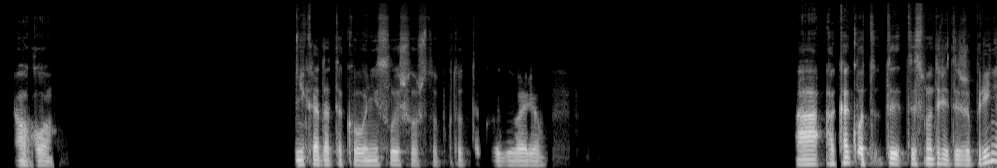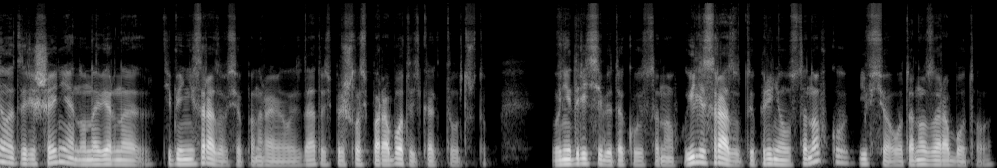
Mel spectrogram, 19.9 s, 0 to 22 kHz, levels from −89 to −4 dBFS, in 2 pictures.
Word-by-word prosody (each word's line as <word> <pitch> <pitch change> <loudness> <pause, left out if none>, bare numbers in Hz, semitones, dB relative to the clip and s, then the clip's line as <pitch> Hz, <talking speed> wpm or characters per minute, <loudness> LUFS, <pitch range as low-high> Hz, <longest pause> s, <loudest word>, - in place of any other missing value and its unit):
Ого. 90 -1 -1 2.4
Никогда 100 0 +1
такого 95 0 -2
не 95 0 -1
слышал, 95 -2 -3
чтобы - - -13
кто-то - - -11
такое 90 - -9
говорил. 90 -1 -2 2.5
А 110 +1 +7
а 115 -1 0
как 135 +2 +3
вот, 120 -2 +1
ты 120 -2 +4
ты 115 - -3
смотри, 115 0 +1
ты 105 - -1
же 100 0 0
принял 145 - +1
это 115 -2 0
решение, 125 +5 +1
но, 100 -1 -1
наверно, 100 -2 +1
тебе 110 -2 0
не 110 0 +3
сразу 110 -8 +3
всё 85 +1 -8
понравилось, 85 -1 -6
да? 100 +1 -2
То 105 - -11
есть, 100 +1 -9
пришлось 100 +1 -3
поработать 100 -2 +3
как-то, 90 -1 -7
вот, 80 - -12
чтоб - - -20 0.6
внедрить 110 +4 +3
себе 100 -6 0
такую 95 -1 -4
установку, 90 +1 -7
или 140 +2 +6
сразу- 125 -10 +5
ты 95 - -6
принял 110 -3 +1
установку 130 - -3
и 115 - -3
всё, 95 -6 -5
вот, 90 +1 -5
оно 100 +2 +2
заработало? 95 -1 -2
100 Hz, 150 wpm, -24 LUFS, 90-115 Hz, 2.5 s, А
